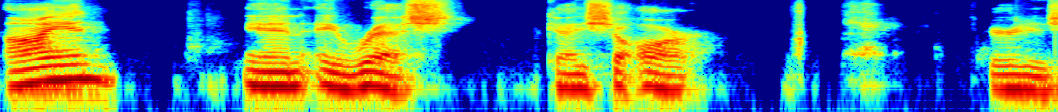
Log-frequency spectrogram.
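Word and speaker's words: שער: Sha'ar. Here it is, sha'ar. There's another word called sha'ar, but it's a shin, an aleph, and a resh. Okay, they're both pronounced exactly the same.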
